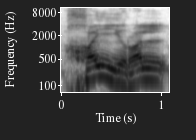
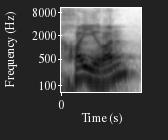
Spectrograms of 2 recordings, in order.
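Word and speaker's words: خَيْرًا: kita akan bahas Insyaallah kesalahan pertama membaca kata kiron Al wasiyah menjadi khairol wasiyah yang tadinya khairon menjadi khairo ini berarti menghilangkan huruf nun huruf nun yang mana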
